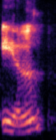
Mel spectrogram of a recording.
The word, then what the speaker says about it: ils: Ils. Mm-hmm. Il, you don't pronounce the S, okay?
